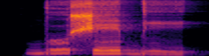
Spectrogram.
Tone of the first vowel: high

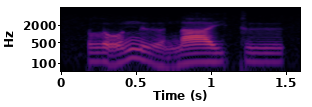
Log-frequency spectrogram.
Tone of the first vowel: rising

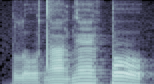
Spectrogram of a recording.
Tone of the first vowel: low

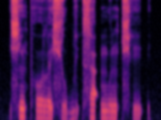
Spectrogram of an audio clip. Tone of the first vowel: high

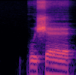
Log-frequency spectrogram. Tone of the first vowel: low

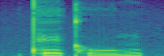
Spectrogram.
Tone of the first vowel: rising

